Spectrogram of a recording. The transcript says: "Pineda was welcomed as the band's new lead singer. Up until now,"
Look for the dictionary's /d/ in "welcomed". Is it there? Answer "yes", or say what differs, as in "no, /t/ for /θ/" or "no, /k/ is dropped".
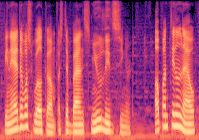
no, /d/ is dropped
